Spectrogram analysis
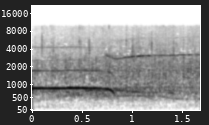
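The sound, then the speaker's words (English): Applause from a church audience during a morning service: dense, even hand clapping stays loud and steady for the whole clip. “Give her a hand clap.”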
